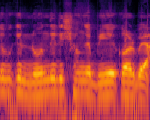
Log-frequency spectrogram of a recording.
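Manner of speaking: ordinary talk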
